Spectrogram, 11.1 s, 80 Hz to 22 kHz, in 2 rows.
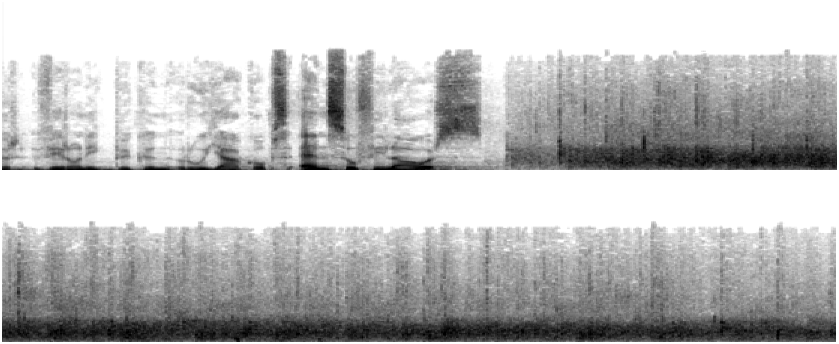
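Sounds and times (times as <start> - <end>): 
speech: 0.0 - 3.8
audience applause in a large concert hall: 3.4 - 11.1.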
